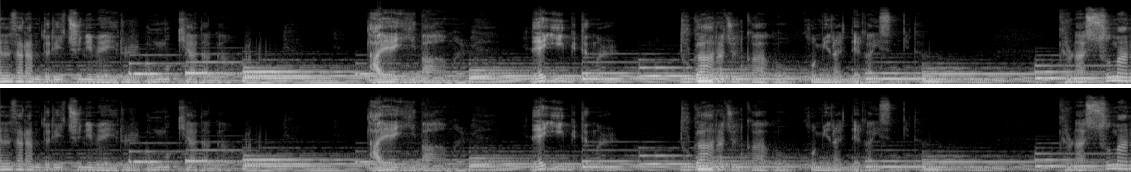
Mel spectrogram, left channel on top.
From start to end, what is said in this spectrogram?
사람들이 주님의 일을 묵묵히 하다가 나의 이 마음을, 내 이 믿음을 누가 알아줄까 하고 고민할 때가 있습니다. 그러나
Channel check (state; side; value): quieter; right; 4.9 dB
